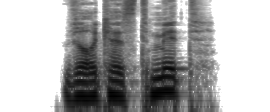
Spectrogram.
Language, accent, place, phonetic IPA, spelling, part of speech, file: German, Germany, Berlin, [ˌvɪʁkəst ˈmɪt], wirkest mit, verb, De-wirkest mit.ogg
- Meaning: second-person singular subjunctive I of mitwirken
